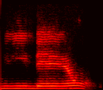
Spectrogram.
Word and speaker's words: mignon: And you read that as mignon. This is not mignon. If you remember, GN gives you the sound of near. Isn't it now? We have read the on near already. So it gives you the sound of near in Hindi. So it will become mignon, ya mignon.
